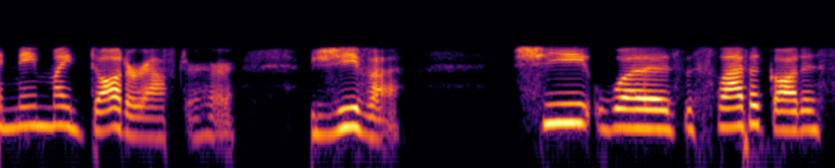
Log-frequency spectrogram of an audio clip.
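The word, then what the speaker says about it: Živa: And Jiva, which is spelt the same way, pronounced slightly different, goddess of fertility.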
